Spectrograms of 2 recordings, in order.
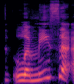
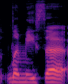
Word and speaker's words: Lamesa: Lamesa, a lot of people have, there's a joke that goes around Lamesa of how do you actually pronounce this? Is it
